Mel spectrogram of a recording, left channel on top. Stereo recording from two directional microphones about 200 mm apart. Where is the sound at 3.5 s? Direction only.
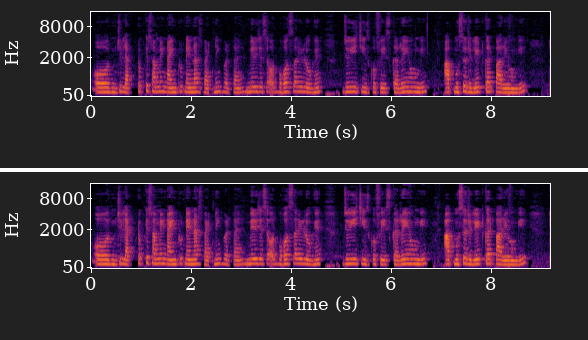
25° right (ahead or behind).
